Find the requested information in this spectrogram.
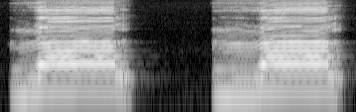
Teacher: تھوڑا سا جس طرح موبائل کا ویبریشن ہوتا ہے اسی طرح تھوڑا سا اس کو ویبریٹ دینا ہے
